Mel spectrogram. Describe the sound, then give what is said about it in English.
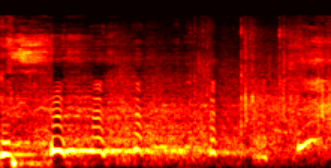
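An audience claps in a steady, dense patter that lasts a couple of seconds, with voices and murmured reactions mixed in underneath. “I mean, don't applaud me, applaud the news agents and post offices, because I looked.”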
